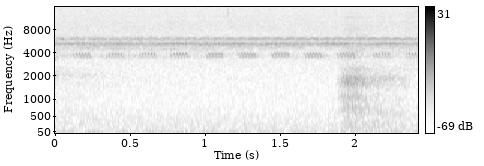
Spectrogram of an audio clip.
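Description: Bell crickets chirping in a quiet, high, evenly pulsed trill that repeats steadily throughout, with a brief soft rush of noise near the end.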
